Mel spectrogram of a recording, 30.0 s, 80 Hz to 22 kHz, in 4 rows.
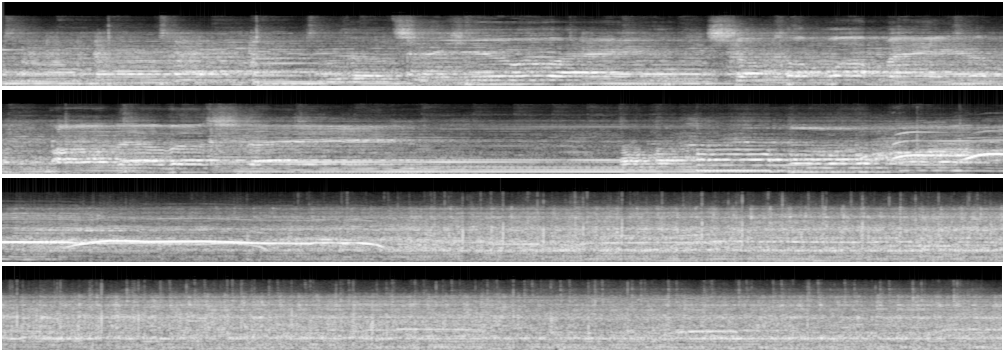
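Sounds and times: crowd cheering and clapping: 0:00.0 - 0:09.0, 0:13.6 - 0:30.0
rock song: 0:00.0 - 0:30.0.

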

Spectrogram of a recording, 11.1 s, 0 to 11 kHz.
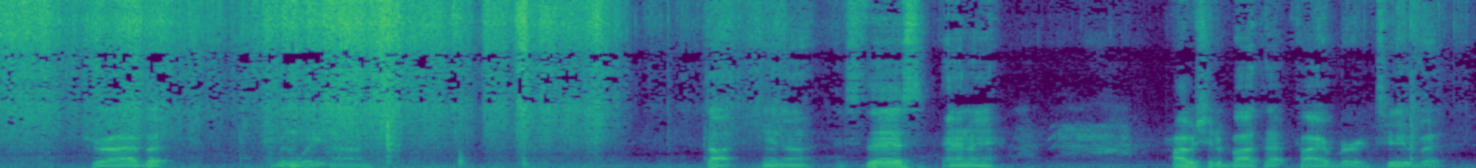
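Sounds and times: plastic bag rustling: 0:00.0 - 0:06.1.

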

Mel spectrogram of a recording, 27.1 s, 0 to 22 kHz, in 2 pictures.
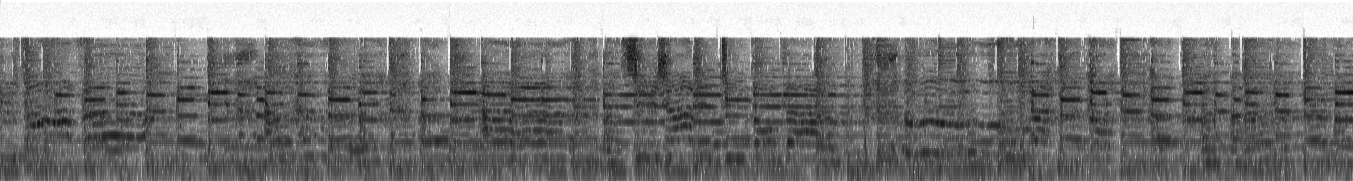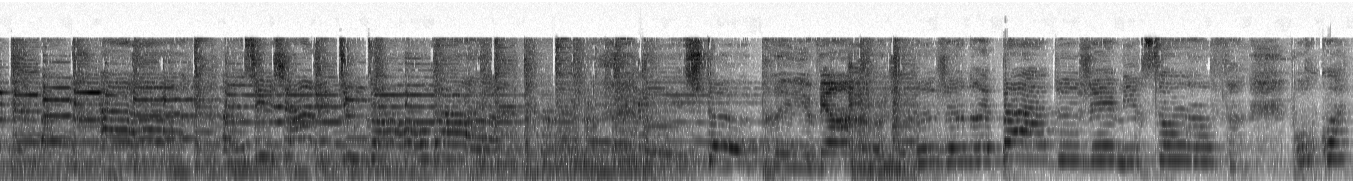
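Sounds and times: person singing: 0:00.0 - 0:18.8, 0:19.4 - 0:26.0
drum kit: 0:00.0 - 0:23.1
electric guitar: 0:00.0 - 0:23.7
bass guitar: 0:00.0 - 0:23.8.

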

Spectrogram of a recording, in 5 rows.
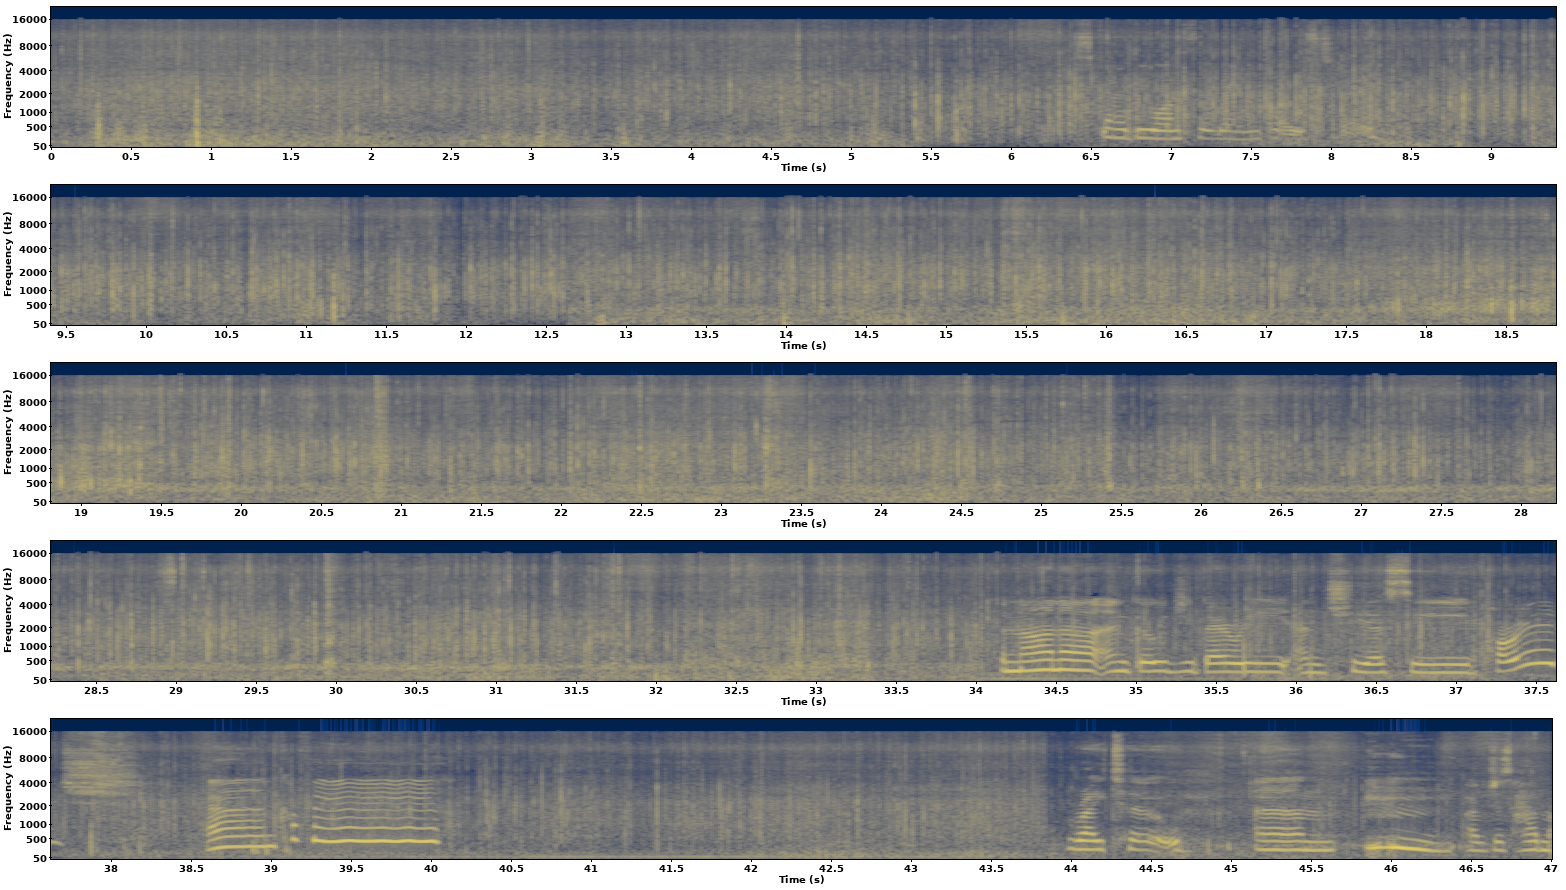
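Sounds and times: rain pattering on tent fabric: 0:00.0 - 0:47.0
plastic food packets crinkling: 0:04.4 - 0:35.3.

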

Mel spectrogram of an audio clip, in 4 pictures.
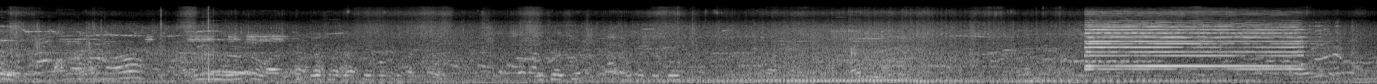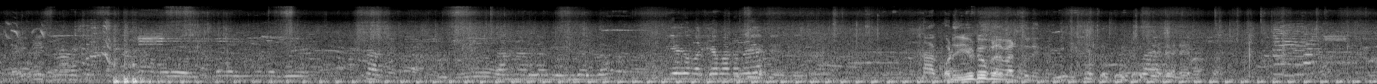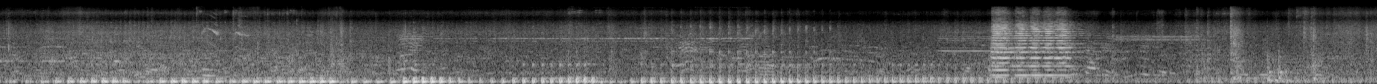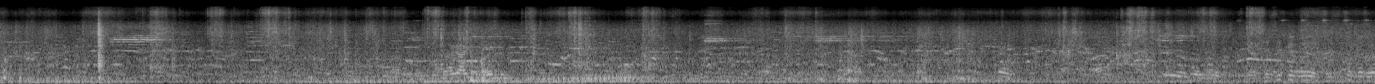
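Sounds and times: vehicle horn blast: 0:10.8 - 0:13.2, 0:37.0 - 0:39.6.

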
